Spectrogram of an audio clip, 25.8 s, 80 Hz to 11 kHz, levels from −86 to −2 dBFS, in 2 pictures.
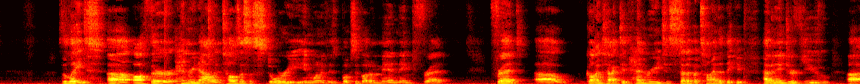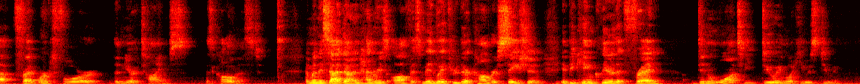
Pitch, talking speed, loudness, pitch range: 130 Hz, 165 wpm, -30 LUFS, 120-135 Hz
